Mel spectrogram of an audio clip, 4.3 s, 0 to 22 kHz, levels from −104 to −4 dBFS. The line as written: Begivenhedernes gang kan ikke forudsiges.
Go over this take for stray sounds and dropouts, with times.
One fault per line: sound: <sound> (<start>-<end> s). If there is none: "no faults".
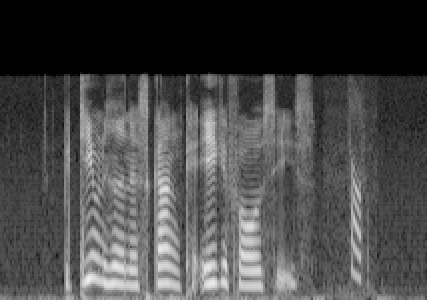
sound: chirp (3.5-3.7 s)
